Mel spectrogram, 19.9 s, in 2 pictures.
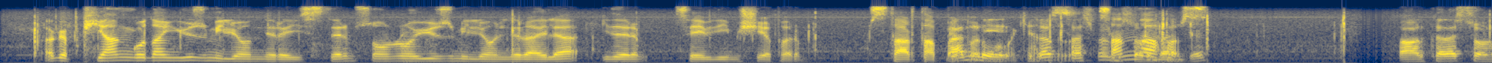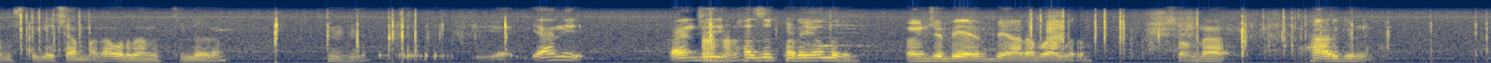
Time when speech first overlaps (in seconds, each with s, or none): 6.3 s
